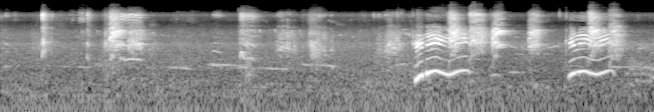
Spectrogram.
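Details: Parrots at a birds park aviary in Trichy, India, give harsh, grating squawks in short bursts, several clustered near the end, with people's voices calling out to the birds.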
